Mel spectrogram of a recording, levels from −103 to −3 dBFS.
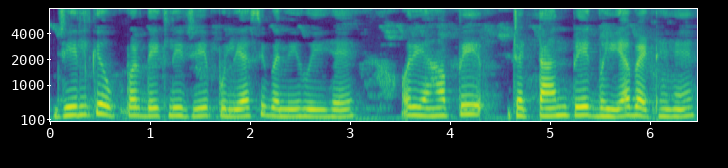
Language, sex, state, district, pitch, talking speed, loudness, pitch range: Hindi, female, Rajasthan, Jaipur, 205 Hz, 175 wpm, -17 LUFS, 195-215 Hz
